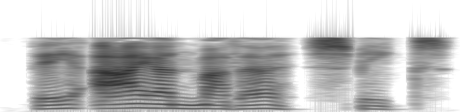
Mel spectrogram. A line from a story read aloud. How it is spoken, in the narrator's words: said the woman, her voice creaking like rope in a wind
